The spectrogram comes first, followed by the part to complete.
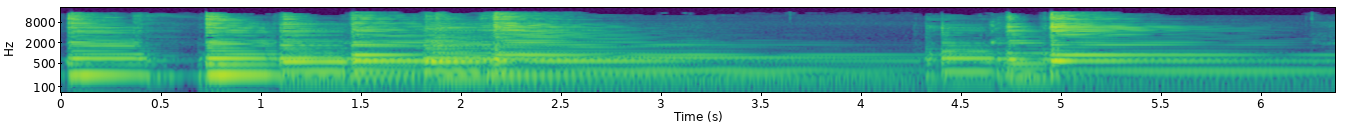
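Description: Short-neck bağlama (saz) playing a phrase in hicaz makam: a quick run of plucked notes in the first two seconds, then a long ringing note that slowly fades. About four and a half seconds in, three more notes are plucked and ring on.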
